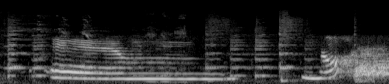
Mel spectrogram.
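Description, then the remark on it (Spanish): A dog named Chai lets out a long, sustained howl, then after a short break gives a rising, strained whine of protest, loud. “De mixtas, ahí le vemos protestar.”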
